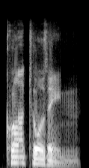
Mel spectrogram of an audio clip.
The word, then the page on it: quatorzain: British English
